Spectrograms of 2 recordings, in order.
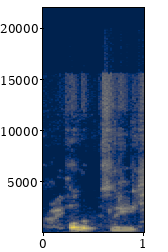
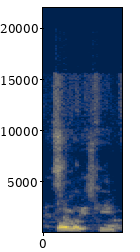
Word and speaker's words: Holubtsi: Holubtsi, right? Some people would say with the German or with the Russian pronunciation, golubki, which is cabbage rolls, right?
